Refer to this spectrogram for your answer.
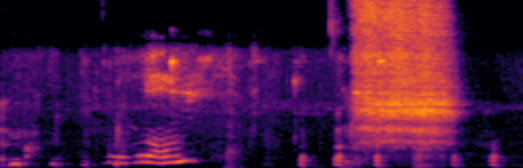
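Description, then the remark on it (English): A puppy whines in a high, wavering tone, with a rising and falling whimper near the start, then gives a breathy huff and short snuffly sounds. “I guess we're bumping up against the dog's time limit.”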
